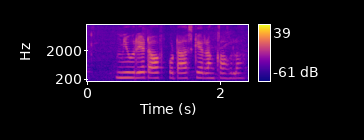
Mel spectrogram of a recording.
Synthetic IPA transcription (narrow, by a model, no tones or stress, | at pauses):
mjuːɾeʈɔːfpoːʈaːskeɾə̃ŋɡkaɦolaː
